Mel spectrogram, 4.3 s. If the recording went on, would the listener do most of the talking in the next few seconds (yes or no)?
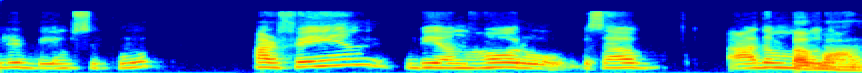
yes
